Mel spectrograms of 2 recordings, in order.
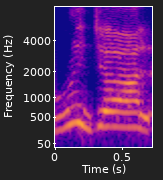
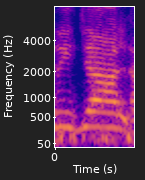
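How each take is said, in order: First: The r sound is heavy and thick. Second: The r sound is light and thin. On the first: The speaker calls it wrong. "அப்படி ஓதுறது இல்ல" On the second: The speaker calls it right. "மெல்லினமாக ஓதணும்"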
